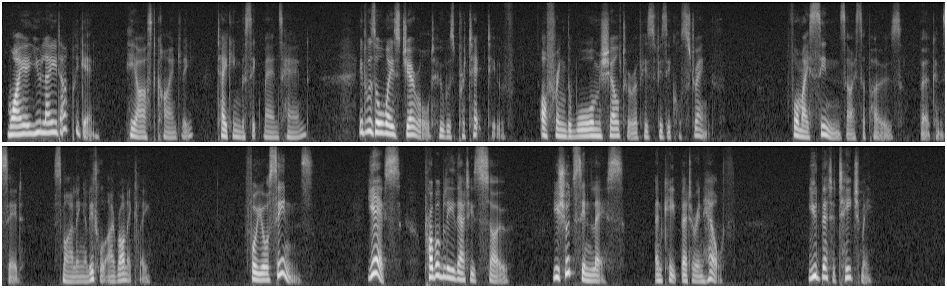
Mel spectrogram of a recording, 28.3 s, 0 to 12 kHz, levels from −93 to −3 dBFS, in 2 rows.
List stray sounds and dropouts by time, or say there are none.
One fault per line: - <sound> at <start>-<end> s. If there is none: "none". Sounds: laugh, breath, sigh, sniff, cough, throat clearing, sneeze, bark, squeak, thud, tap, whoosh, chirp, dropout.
none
